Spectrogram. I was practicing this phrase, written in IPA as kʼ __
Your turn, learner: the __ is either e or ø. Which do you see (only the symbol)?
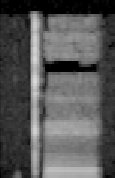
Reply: e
